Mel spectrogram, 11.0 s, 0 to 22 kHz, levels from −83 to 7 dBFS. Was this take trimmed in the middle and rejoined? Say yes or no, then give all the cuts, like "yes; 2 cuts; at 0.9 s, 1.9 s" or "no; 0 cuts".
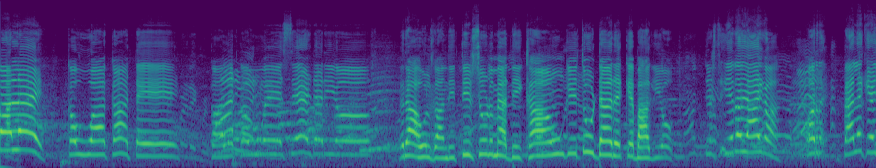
no; 0 cuts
